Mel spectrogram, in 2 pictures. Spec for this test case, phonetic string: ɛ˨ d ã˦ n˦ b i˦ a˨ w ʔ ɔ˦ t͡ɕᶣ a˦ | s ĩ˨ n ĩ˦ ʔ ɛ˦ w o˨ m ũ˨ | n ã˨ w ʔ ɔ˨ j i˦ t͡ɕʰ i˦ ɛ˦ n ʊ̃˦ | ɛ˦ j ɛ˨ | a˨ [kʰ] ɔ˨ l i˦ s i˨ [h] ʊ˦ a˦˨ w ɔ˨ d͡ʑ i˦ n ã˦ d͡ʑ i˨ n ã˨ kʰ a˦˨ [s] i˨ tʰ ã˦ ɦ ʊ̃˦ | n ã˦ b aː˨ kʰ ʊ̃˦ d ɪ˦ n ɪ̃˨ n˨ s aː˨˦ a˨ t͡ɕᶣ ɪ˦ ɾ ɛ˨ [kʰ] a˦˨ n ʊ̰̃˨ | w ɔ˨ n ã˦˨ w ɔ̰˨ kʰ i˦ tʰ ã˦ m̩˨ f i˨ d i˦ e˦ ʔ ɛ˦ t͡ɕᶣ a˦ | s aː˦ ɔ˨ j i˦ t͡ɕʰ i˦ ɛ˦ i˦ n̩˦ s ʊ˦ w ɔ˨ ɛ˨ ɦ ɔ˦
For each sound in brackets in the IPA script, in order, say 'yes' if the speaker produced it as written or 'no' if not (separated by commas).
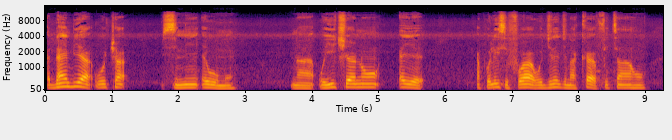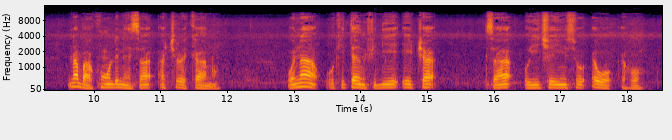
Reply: no, no, no, yes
